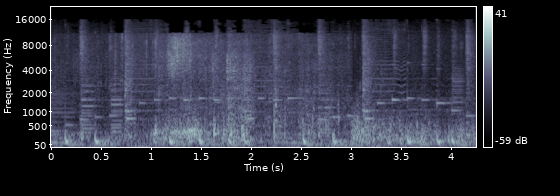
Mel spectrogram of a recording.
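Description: Background music with a steady beat and melodic notes, with a brief swell of hiss between about one and two seconds in.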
